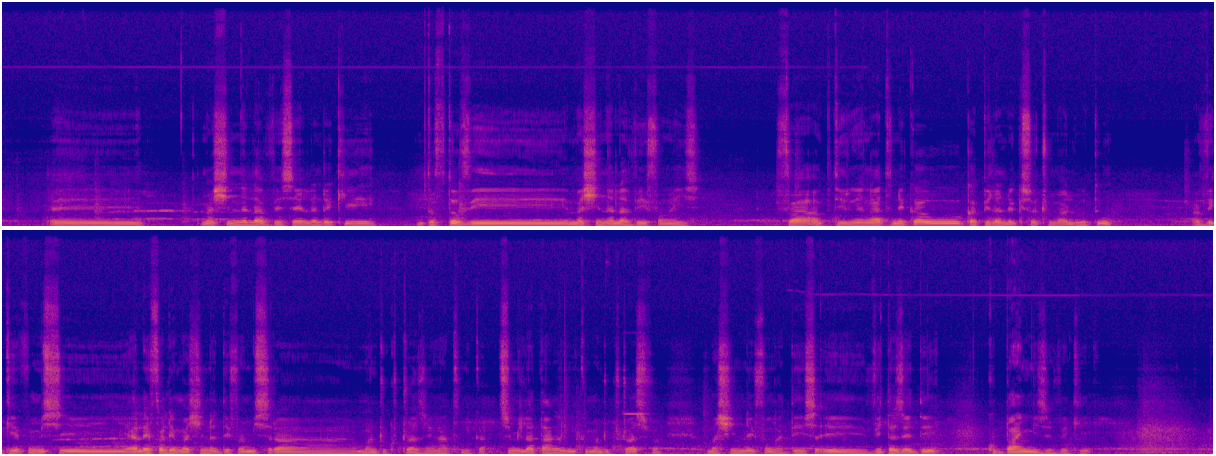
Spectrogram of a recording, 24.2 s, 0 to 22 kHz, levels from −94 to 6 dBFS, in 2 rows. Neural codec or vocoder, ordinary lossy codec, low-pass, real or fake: none; none; none; real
